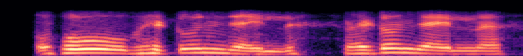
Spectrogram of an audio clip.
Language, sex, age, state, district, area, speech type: Marathi, male, 18-30, Maharashtra, Gadchiroli, rural, conversation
